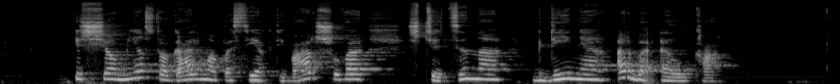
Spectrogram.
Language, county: Lithuanian, Vilnius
